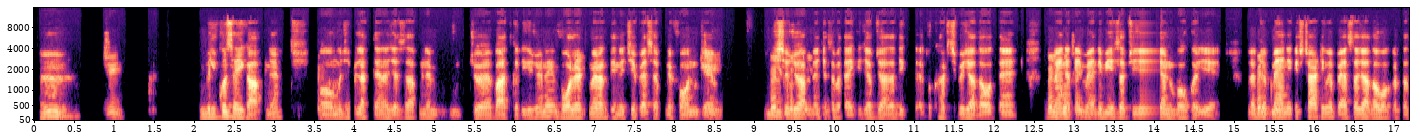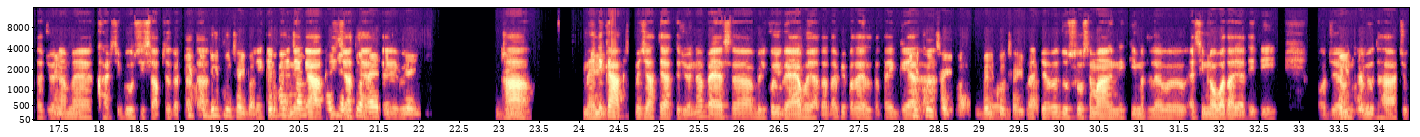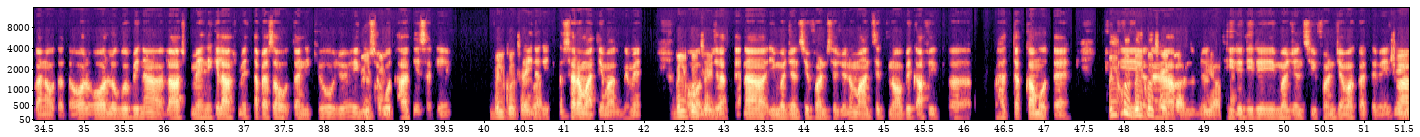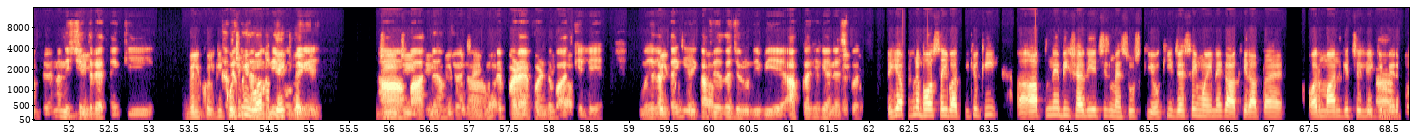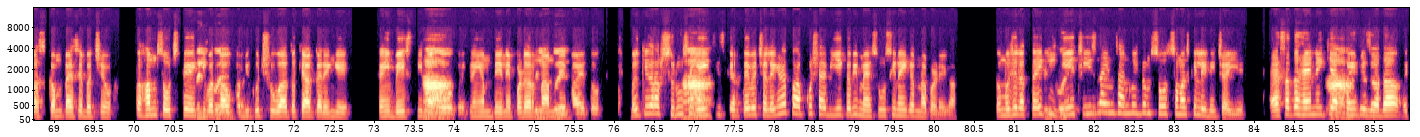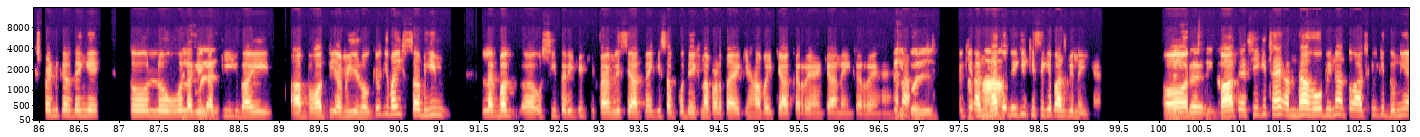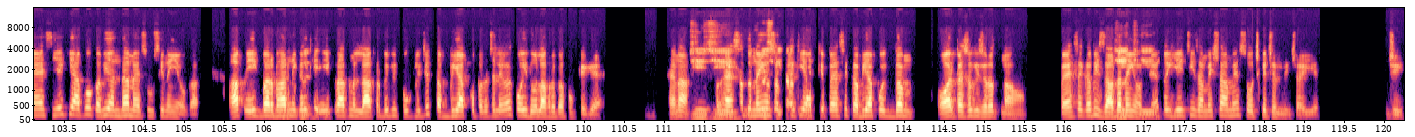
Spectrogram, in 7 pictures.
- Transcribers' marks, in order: static; in English: "वॉलेट"; distorted speech; in English: "स्टार्टिंग"; in English: "लास्ट"; in English: "लास्ट"; in English: "इमरजेंसी फंड"; in English: "इमरजेंसी फंड"; in English: "स्पेंड"; in English: "फ़ैमिली"
- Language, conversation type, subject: Hindi, unstructured, आपको आपातकालीन निधि क्यों बनानी चाहिए?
